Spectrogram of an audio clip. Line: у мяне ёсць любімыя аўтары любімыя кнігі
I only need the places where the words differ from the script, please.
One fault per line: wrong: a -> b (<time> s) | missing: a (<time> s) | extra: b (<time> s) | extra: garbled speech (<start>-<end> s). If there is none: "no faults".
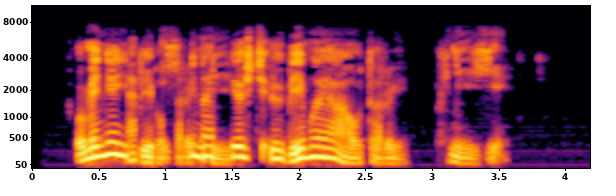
extra: garbled speech (0.7-1.5 s)
missing: любімыя (2.7 s)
